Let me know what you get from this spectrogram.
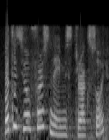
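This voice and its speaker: A woman with a high voice works through short practice phrases in a classroom role play. She speaks carefully, one line at a time. The recording is dull and lo-fi. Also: big pitch swings, moderate pace, warm tone. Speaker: language student.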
